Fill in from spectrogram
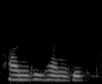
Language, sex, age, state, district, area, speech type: Punjabi, female, 18-30, Punjab, Fatehgarh Sahib, rural, conversation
